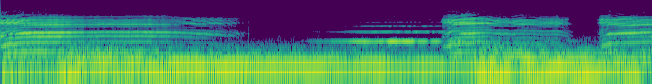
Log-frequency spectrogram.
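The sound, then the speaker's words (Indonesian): Goat bleating, loud, drawn-out and strongly tonal: one long bleat, a pause over a low steady hum, then two shorter bleats close together, the last cut off. “Nah, dia mengembik lagi. Kalau tidak salah dengar, suara itu berasal dari arah sana.”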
